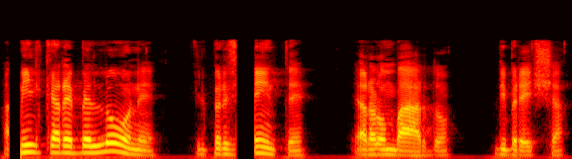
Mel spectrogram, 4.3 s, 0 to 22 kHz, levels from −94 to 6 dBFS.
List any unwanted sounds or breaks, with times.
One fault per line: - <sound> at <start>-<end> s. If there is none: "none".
- dropout at 0.1-0.2 s
- dropout at 1.8-1.9 s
